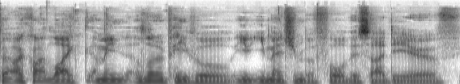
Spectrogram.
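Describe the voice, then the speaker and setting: A man with a fairly low pitch speaks with fairly even intonation. The sound is dry and close, with no echo. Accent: Australian. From Australia. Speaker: researcher and podcaster. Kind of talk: casual interview conversation. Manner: repeats words, stammering starts.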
